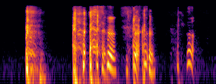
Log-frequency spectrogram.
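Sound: coughing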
